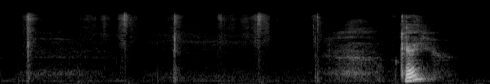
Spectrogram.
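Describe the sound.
Cards being drawn up to six in a tabletop card game: several short, crisp card snaps and slides at uneven intervals, ending with a louder rustle.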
